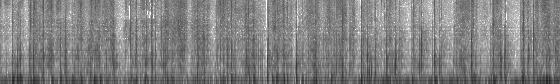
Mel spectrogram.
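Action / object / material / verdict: tap / small leather watch pillow / leather / none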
